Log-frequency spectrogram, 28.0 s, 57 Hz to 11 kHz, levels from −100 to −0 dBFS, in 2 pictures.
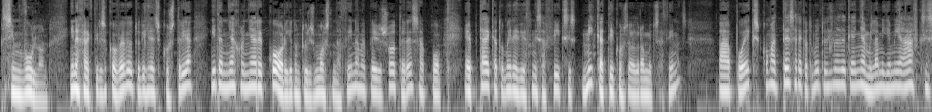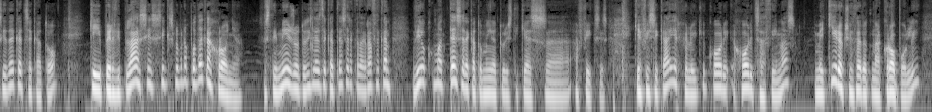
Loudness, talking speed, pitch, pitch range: -19 LUFS, 150 wpm, 155 Hz, 135-195 Hz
